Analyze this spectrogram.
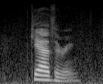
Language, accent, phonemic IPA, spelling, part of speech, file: English, US, /ˈɡæð.ɚ.ɪŋ/, gathering, noun / verb / adjective, En-us-gathering.ogg
- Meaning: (noun) 1. A meeting or get-together; a party or social function 2. A group of people or things 3. A section, a group of bifolios, or sheets of paper, stacked together and folded in half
